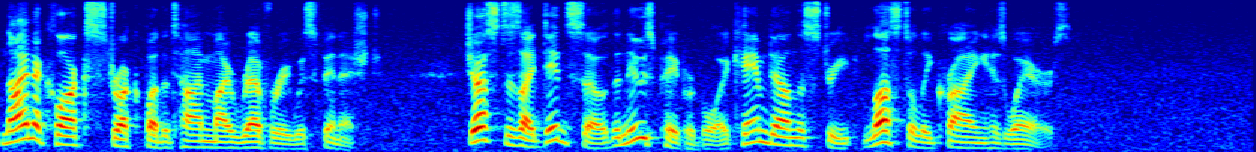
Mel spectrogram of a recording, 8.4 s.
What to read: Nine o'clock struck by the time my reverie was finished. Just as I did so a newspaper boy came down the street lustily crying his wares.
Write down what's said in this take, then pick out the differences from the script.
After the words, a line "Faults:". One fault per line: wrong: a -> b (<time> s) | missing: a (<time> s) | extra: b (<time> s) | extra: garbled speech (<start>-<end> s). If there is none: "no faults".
Nine o'clock struck by the time my reverie was finished. Just as I did so the newspaper boy came down the street lustily crying his wares.
Faults:
wrong: a -> the (4.1 s)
